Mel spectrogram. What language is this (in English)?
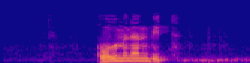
Bashkir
